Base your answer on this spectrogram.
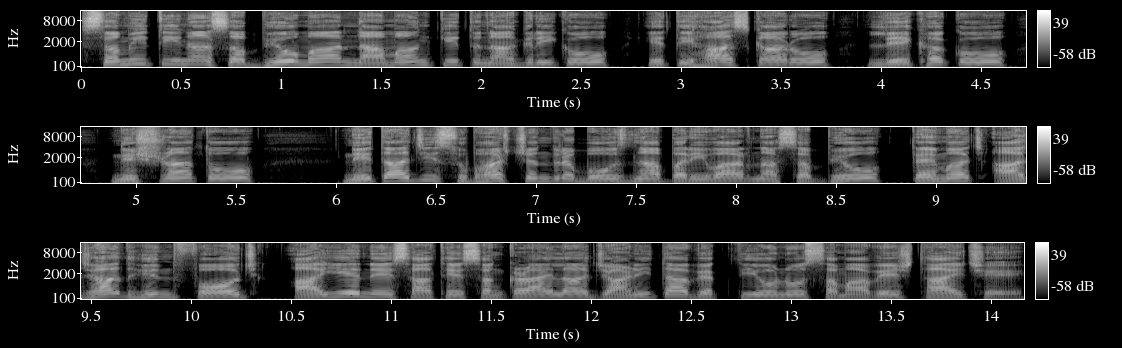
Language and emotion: Gujarati, neutral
